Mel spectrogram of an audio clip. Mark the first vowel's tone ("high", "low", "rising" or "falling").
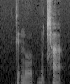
high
